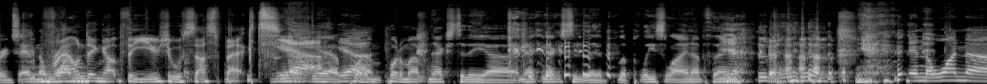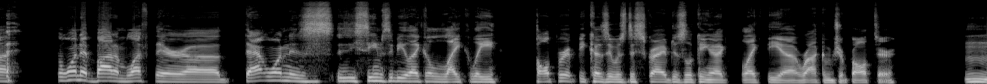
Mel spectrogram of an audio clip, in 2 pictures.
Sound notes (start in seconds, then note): 0.2 laughing; 7.1 laughter; 7.1 laughs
